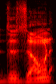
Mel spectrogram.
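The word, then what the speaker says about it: DAZN: You're going to download the Done app. And to spell it, go ahead. D A ZN pronounced Done.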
